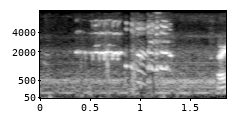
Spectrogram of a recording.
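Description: Lorikeets chirp and squawk in quick, overlapping bursts from the trees, with a louder shrill call near the end.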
